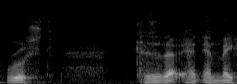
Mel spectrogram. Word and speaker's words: Rust: R U S T but it's pronounced Roost because of the and make sure to say it's because of the storks.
